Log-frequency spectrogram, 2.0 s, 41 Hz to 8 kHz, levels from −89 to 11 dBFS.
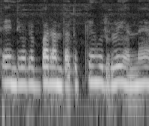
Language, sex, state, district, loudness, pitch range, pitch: Chakma, female, Tripura, West Tripura, -14 LUFS, 235-245 Hz, 240 Hz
